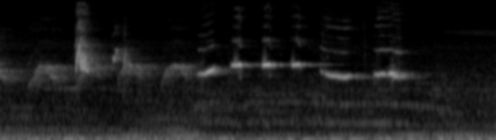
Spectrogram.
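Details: Orange-headed thrush in nonstop song used to train contest birds: a thin sliding whistle, a sharp high note, then a run of clear, steady whistled notes at varied pitch, with soft background hum.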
